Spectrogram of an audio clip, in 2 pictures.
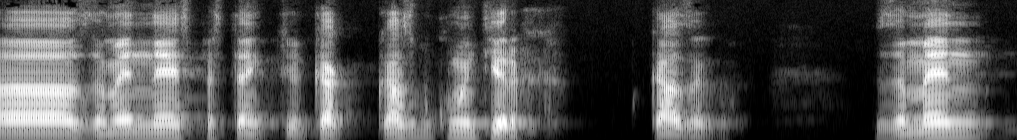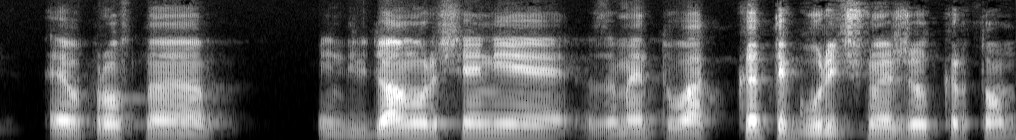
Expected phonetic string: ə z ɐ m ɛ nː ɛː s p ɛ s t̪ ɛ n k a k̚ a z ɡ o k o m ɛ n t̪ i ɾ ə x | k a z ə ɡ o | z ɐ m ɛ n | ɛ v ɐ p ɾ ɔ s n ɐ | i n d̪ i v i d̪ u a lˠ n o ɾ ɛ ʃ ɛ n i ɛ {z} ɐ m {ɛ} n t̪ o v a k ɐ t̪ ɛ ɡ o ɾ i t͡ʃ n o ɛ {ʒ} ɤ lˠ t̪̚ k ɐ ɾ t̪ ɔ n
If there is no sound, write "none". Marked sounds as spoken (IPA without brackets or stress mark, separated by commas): z, ɛ, ʒ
